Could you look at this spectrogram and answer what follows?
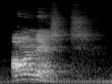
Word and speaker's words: honest: ऑनेस्ट, ऑनेस्ट एच इसमें silent होता है।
